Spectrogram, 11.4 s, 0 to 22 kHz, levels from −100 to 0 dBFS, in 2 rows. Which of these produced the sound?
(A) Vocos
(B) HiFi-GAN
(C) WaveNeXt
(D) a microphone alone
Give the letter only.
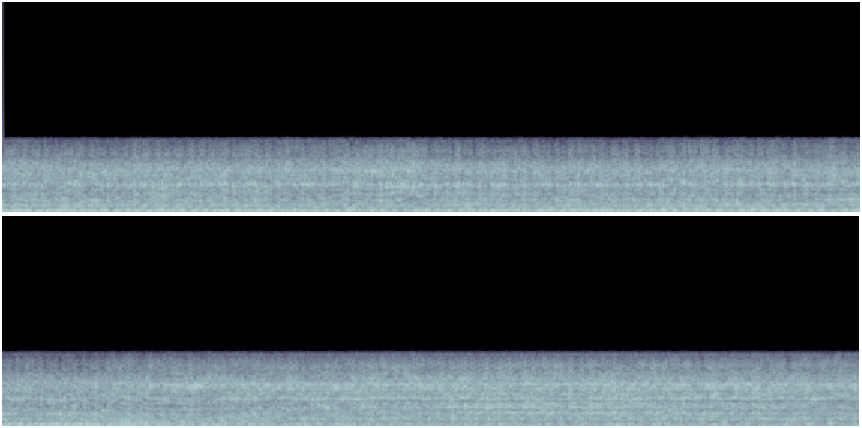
B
